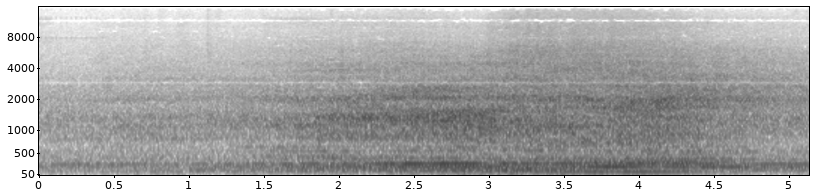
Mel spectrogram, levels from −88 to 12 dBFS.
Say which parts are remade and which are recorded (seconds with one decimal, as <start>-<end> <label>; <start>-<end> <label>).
0.0-0.4 recorded; 0.4-1.6 remade; 1.6-2.2 recorded; 2.2-3.1 remade; 3.1-3.5 recorded; 3.5-4.3 remade; 4.3-5.1 recorded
